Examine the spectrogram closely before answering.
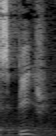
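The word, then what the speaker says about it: SPDY: protocolo Speed da Google se pronuncia Speed que vem de veloz ele foi criado pela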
